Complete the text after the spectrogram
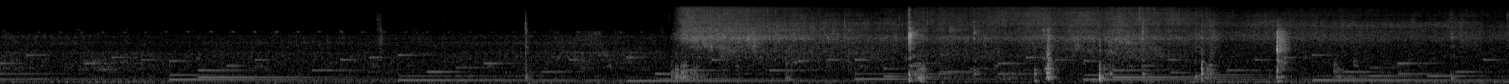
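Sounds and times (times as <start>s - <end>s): food sizzling in a wok: 6.5s - 15.0s
metal spatula scraping wok: 6.7s - 13.6s.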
